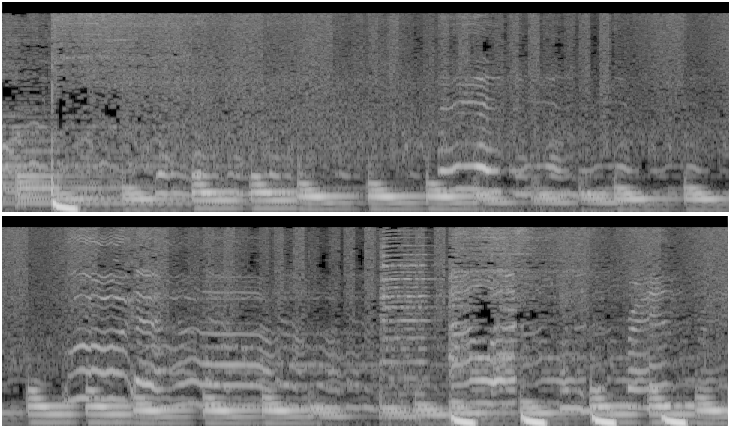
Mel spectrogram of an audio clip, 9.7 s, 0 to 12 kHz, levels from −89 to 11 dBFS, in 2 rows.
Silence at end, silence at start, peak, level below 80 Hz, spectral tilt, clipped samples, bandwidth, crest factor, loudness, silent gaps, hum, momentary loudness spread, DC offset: 0 s; 0 s; 0 dBFS; -22 dBFS; -4.5 dB/octave; under 0.1%; 10.5 kHz; 16 dB; -17 LUFS; none; none; 9 LU; under 0.1%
